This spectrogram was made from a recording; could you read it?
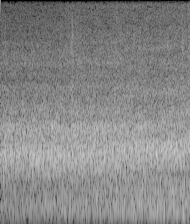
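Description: A pickup truck towing a trailer rumbles along a sidewalk, its low engine drone and road noise holding steady and loud throughout, with no voices.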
